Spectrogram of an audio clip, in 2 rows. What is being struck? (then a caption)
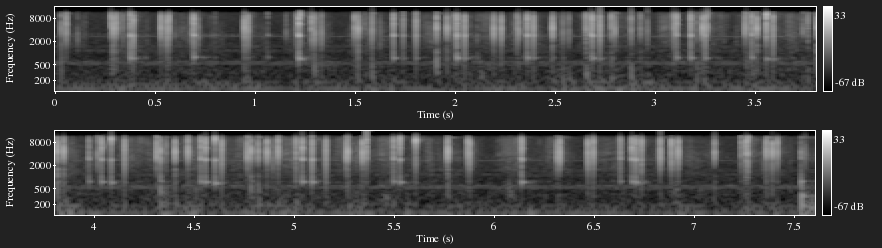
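Glazed ceramic shot glass. Long nails tap and scratch along the glossy body of a small, hollow, empty rainbow-glazed ceramic shot glass lying on its side on a towel. About forty quick, bright clicks come in rapid, uneven bursts, each with a faint high ring near 2.8 kHz that dies almost instantly. Soft scratchy crackle fills the gaps, with almost no low end.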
